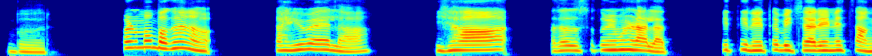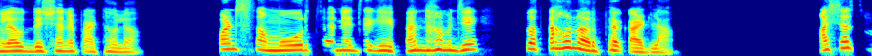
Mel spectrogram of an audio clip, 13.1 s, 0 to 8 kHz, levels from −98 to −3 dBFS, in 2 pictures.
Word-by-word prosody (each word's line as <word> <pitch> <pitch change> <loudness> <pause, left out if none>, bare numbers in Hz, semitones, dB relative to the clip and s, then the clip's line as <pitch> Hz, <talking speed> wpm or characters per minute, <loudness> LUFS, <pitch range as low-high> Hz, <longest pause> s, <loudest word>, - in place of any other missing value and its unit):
बरं, 160 -3 -8 0.6
पण 330 +1 +1
मग 350 +1 0
बघा 310 0 +3
ना, 235 -9 +1 0.5
काही 220 +2 -1
वेळेला 245 -10 0 0.6
ह्या 215 +3 0 0.6
आता 210 +3 -2
जसं 210 0 -7
तुम्ही 235 0 +1
म्हणालात 225 -9 +3 0.4
की 235 - -6
तिने 220 -3 +1
तर 240 - -2
बिचारीने 215 0 +3
चांगल्या 190 -3 +2
उद्देशाने 185 +1 -1
पाठवलं, 160 -3 -5 0.6
पण 270 0 +3
समोरच्याने 225 -2 0
जे 225 - -3
घेताना 215 +3 +1
म्हणजे 230 +2 +1
स्वतःहून 295 +5 0
अर्थ 225 -2 +4
काढला. 150 -5 +1 1.1
अशाच 320 +8 +2
220 Hz, 130 wpm, -23 LUFS, 190-245 Hz, 1.1 s, अर्थ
